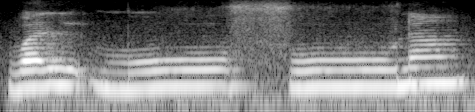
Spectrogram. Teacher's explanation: آگے ہمارے پاس ہے والموفون، دونوں واو مدہ ہیں، ہونٹوں کو گول کیجیے۔ والموفون، فا پہ حمس کی آواز آنی چاہیے ساتھ میں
